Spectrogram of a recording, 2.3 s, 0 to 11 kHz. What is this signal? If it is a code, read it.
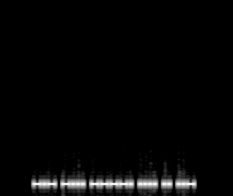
Morse code, heard as a keyed tone, about 46 wpm, 700 Hz. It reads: KB9HIU
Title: USA Call Signs - 6 Characters - Repeated 3x - 50wpm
